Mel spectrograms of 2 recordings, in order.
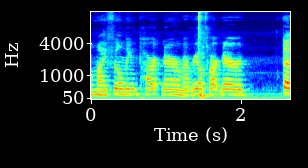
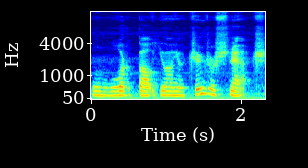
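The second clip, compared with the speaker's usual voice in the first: muttered under breath, lower and quieter; 4 semitones lower, 6 dB quieter than usual. Retelling the father-in-law's name suggestion: imitating a mutter under breath. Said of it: "muttered under his breath".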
